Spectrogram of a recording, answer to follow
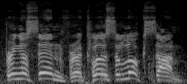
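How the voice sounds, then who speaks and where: An actor playing a haughty, middle-aged English gentleman in a video game, with a biting, sardonic delivery. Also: high voice, animated, moderate pace. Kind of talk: dramatic video game acting. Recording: loud music and action noise behind.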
